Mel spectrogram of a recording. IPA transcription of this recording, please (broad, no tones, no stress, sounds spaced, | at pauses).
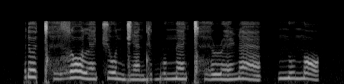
ɾ œ ǀʰ ɛ̤ z ɔ l ɛ̃ t͡ʃ o n d͡ʒ æ̃ d ʉ b o n̪ ɛ̃ ǀʰ ɛ̤ ɹ ẽ ɳ æ̃ | n̪ u n̪ ɔ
